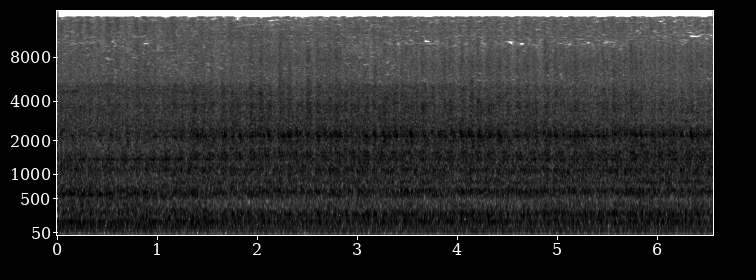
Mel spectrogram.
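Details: 1971 Chevy Blazer on a cold start: uneven, loping rough idle with a lumpy beat about three or four times a second under a steady hiss.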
